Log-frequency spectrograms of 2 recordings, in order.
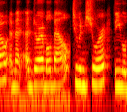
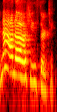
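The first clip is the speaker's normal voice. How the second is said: high, loud burst of protest, then easing; mock-indignant cry on the no's; Nurse; 9 semitones higher, 10 dB louder than usual. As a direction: blurt a hammed-up objection. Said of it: "And the nurse is like".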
